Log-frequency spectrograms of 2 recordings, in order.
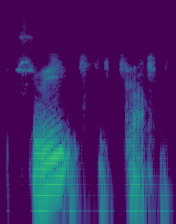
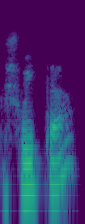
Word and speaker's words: jesuita: Por ejemplo, la palabra jesuita, aquí vemos cómo tenemos, esta palabra es interesante porque en castellano es diptongo, jesuita. Tenemos aquí dos vocales cerradas juntas, se pronuncian al mismo tiempo, jesuita, y es llana, y por lo tanto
